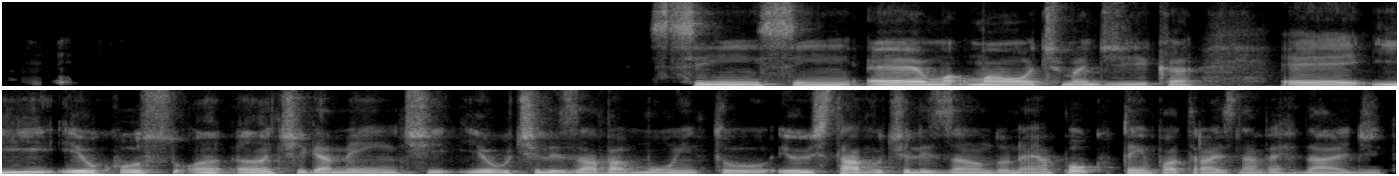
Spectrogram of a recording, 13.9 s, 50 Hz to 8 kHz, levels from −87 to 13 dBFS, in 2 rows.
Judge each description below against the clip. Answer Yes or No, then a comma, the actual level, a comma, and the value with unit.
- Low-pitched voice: Yes, low, 110 Hz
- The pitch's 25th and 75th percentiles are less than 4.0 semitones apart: Yes, average, 3.5 semitones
